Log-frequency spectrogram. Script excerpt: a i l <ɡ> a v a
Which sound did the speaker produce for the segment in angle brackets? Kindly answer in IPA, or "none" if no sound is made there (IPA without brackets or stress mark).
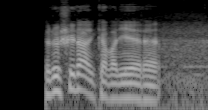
k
